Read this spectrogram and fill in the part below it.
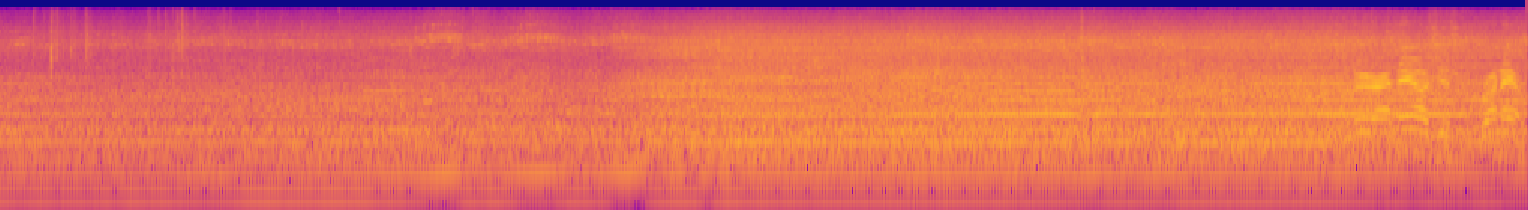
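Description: Branches and brush scrape and crackle as they are pushed along the ground.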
